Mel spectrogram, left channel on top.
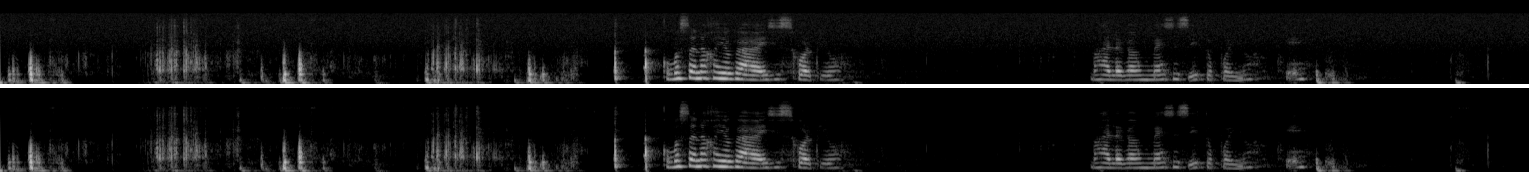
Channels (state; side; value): noise; left; hiss, 22 dB below the sound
